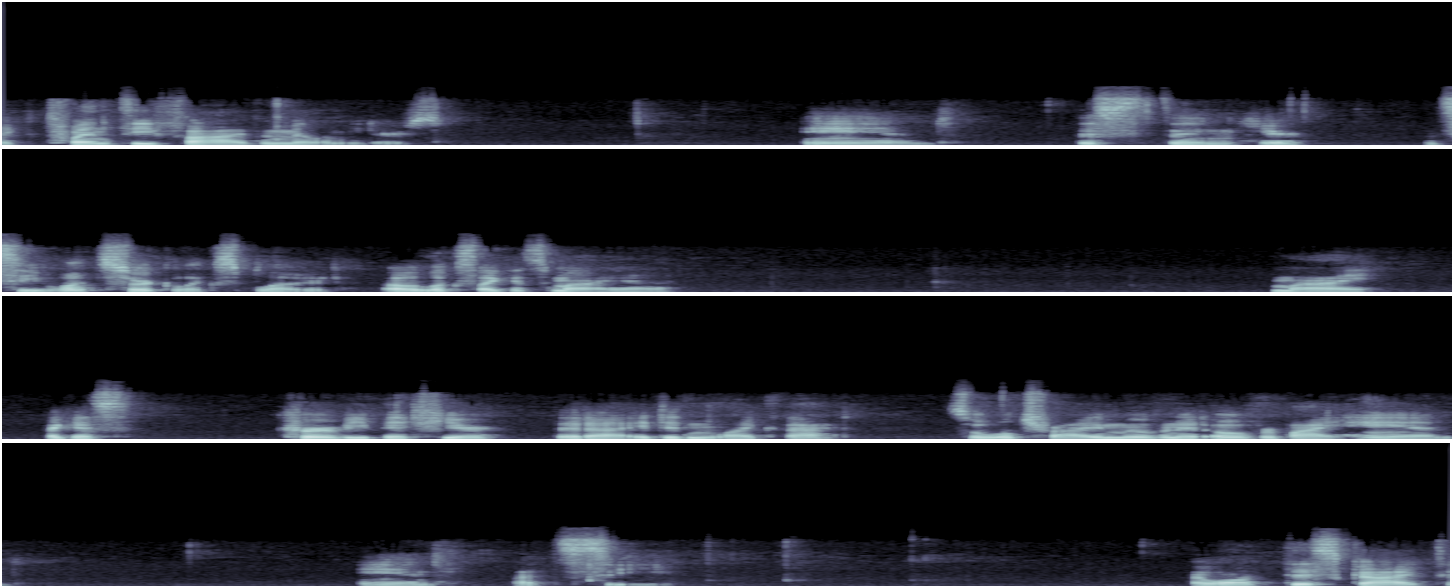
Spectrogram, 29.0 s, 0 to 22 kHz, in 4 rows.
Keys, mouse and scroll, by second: 0.0-0.6 typing, 1.2 Return, 2.1-2.8 scroll down 6, 3.7-4.3 scroll up 1, 3.7 typing, 4.3-5.2 scroll up 1, 5.2 click, 6.4 click, 6.7-7.4 scroll down 1, 7.4-8.0 scroll down 1, 8.0-8.8 scroll up 1, 8.8 scroll up 1, 8.9 scroll down 1, 8.9 typing, 9.6 scroll down 2, 10.3 scroll up 2, 11.7 ctrl+z, 12.9 scroll up 1, 13.7 scroll up 1, 16.2 scroll down 1, 19.5-22.7 drag, 23.2 scroll down 2, 23.7-24.6 scroll up 2, 24.6 scroll up 1, 25.2 shift+middle click, 26.3-27.4 shift+middle drag, 27.4-28.9 drag.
